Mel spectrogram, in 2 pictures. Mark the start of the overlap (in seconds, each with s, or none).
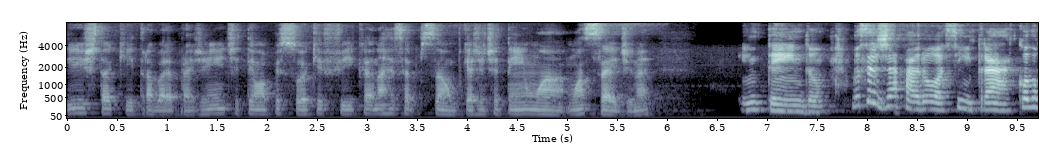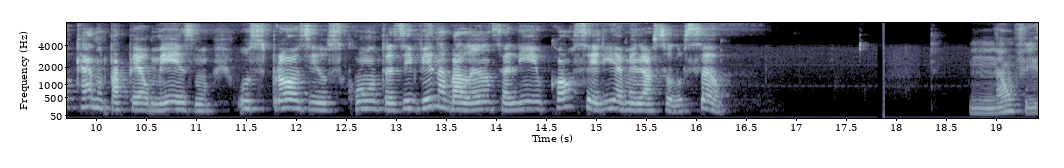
none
